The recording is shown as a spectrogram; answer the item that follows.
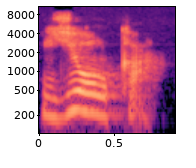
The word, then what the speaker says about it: ёлка: Le son yo se compose aussi de deux sons i bref o qui se prononcent presque en même temps qu'on dans yo-yo.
